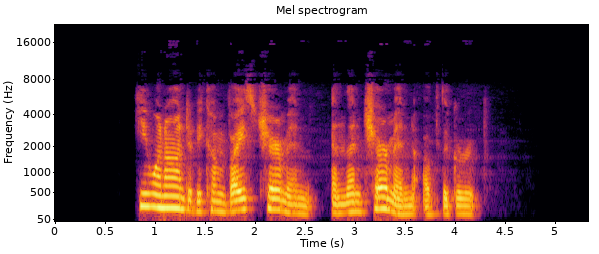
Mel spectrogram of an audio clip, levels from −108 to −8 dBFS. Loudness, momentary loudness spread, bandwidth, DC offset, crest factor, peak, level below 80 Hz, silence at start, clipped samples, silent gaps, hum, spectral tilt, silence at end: -18 LUFS; 10 LU; 7.6 kHz; under 0.1%; 18 dB; -2 dBFS; -60 dBFS; 0.85 s; under 0.1%; none; none; -6.5 dB/octave; 1.1 s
